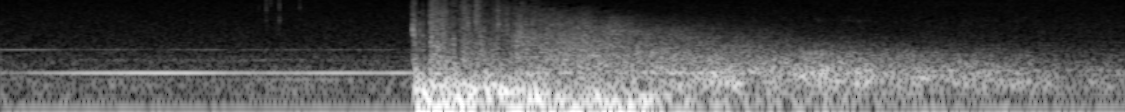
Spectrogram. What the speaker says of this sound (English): Okay, there it is. First salvo.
